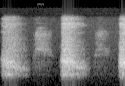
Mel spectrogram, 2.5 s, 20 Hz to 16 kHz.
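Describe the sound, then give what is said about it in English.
Forceful exhalations through the mouth, made by a person demonstrating breath control: three loud, breathy rushes of air, the last cut short, each of the first two followed by a quieter, shorter intake of breath. “This is exhalation. Yes, I'm getting rid of my CO2.”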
